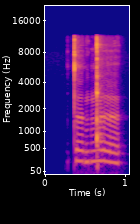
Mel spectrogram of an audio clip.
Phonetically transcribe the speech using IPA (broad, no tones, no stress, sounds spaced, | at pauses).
t øː ɡ ŋ͡ǃ ø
